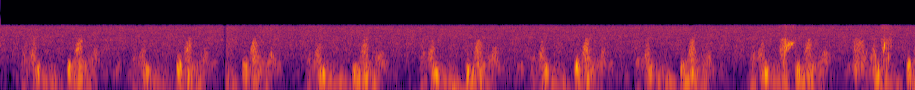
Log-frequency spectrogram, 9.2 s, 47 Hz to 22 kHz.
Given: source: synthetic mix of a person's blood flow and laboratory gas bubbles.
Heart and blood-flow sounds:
Doppler ultrasound of blood flow; precordium
7.79-7.96 s: bubbles
8.52-8.65 s: bubbles
8.80-8.92 s: bubbles
From the record:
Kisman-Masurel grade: 212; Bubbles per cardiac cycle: several, 3 to 8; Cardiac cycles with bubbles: 1 to 10%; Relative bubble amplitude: moderate (0.250 to 0.450); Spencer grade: 1 (occasional bubble signal discernible with the cardiac motion signal, with majority of cardiac periods free of bubbles); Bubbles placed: only in the low amplitude regions of the cardiac cycle

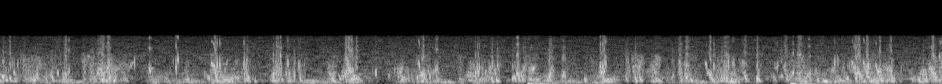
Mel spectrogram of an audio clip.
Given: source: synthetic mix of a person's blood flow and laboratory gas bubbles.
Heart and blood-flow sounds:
Doppler ultrasound of blood flow; precordium
0.00-0.72 s: bubbles
0.80-1.39 s: bubbles
1.47-1.57 s: bubbles
1.70-1.93 s: bubbles
2.01-2.60 s: bubbles
2.69-3.09 s: bubbles
3.25-3.64 s: bubbles
3.72-3.80 s: bubbles
3.85-4.42 s: bubbles
4.71-5.02 s: bubbles
5.09-5.40 s: bubbles
5.44-5.56 s: bubbles
5.59-5.72 s: bubbles
5.81-6.10 s: bubbles
6.23-6.62 s: bubbles
6.71-7.00 s: bubbles
7.03-9.05 s: bubbles
9.10-9.43 s: bubbles
From the record:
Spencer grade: 4 (maximum detectable bubble signal sounding continuously throughout systole and diastole of every cardiac period, and overriding the amplitude of the normal cardiac signals); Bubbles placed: anywhere in the cardiac cycle

